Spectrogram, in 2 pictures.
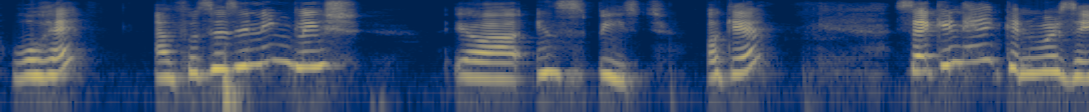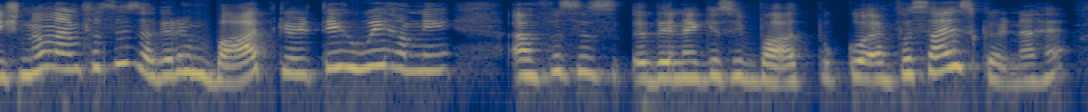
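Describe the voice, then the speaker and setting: A woman teaching a spoken-English lesson, explaining step by step, checking in often with her listeners, and showing volume changes, pauses and stretched words. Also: high-pitched. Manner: explanatory, checks in with frequent "theek hai?".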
